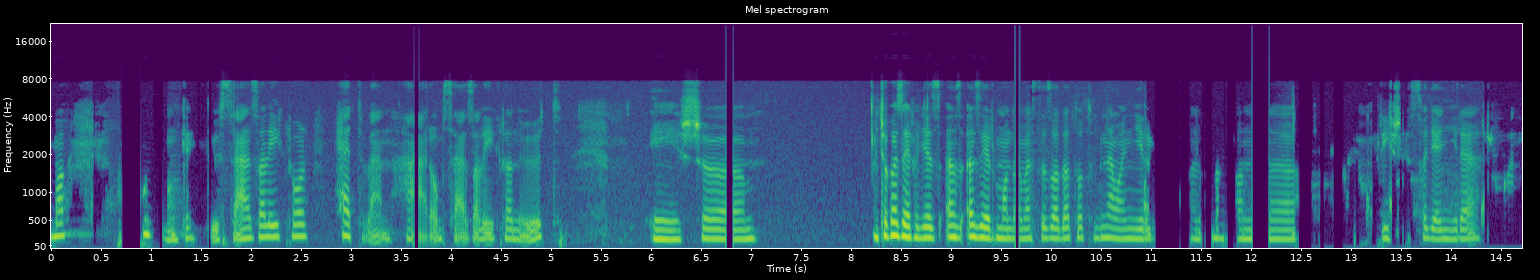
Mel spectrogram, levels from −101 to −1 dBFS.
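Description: A speech recording carrying three kinds of fault. The talker's level drops away in patches, by about 35 dB at its deepest across roughly a second between 0.0 and 1.67 s, and by about 40 dB over roughly two seconds between 10.98 and 13.66 s and again from 14.34 s to the end. This is speech suppressed in double talk: while sound from the far side was playing on the loudspeaker, the echo canceller likely could not tell its own talker from the loudspeaker echo and turned both down together. A second, quieter voice also comes through, about 25 dB below the talker from 0.16 to 1.30 s, and about 15 dB below in a brief scrap at 10.92 to 10.96 s and a longer stretch from 12.41 to 14.40 s. That is the other side's voice leaking through, most likely because the echo canceller left part of the loudspeaker sound in the microphone signal, so the far talker is heard alongside this one. Finally, the audio cuts to silence five times: at 0.71 s for 192 ms, 3.64 s for 51 ms, 6.76 s for 77 ms, 9.65 s for 45 ms and 12.02 s for 175 ms, each time resuming afterwards. 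These are Bluetooth stalls, where interference likely held up packets, the headphone buffer ran dry and playback paused until the resent packets arrived. The call microphone processing behaves as expected, with nothing present above 8 kHz.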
